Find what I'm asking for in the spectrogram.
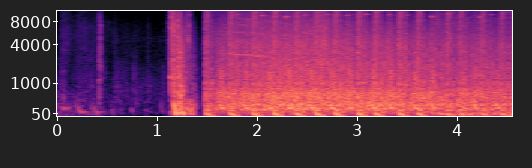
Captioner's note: gut shots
